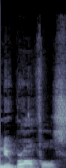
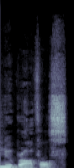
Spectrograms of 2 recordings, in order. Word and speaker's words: New Braunfels: allowed to move to New Braunfels because he couldn't pronounce the name properly. As you know, he added the extra S. There is no Hmm. extra S.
